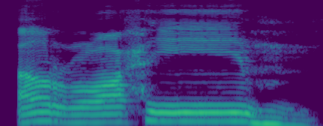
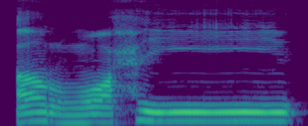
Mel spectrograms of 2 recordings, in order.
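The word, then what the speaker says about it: الرحيم: Kebalikan dari ini juga merupakan kesalahan umum, yaitu tidak cukup membunyikan gunnah saat mengucapkan mim di akhir kata, sehingga membuat mim tidak terdengar dan terdengar hampir mendekati bunyi ba. Ar-Rahim. Sedangkan pengucapan mim yang tepat adalah di antara keduanya. Ar-Rahim. Jadi, jangan melebih-lebihkan atau memotong suaranya.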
